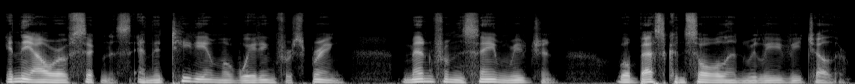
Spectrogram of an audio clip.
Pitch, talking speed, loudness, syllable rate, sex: 100 Hz, 170 wpm, -20 LUFS, 4.6 syllables/s, male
